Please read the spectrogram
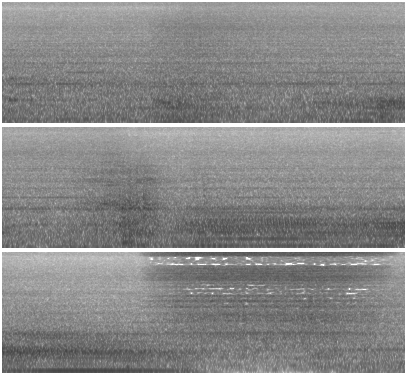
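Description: Factory machinery noise: a steady low rumble and clatter of machines running, with a loud high hiss starting about two-thirds of the way through.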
